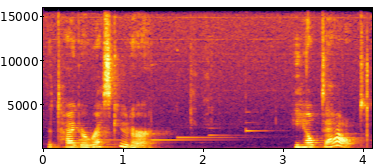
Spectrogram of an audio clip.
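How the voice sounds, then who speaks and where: A woman reading a picture book aloud to children as a storyteller, with an expressive, dramatic manner. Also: fairly high pitch, slow pace, vocal fry, faint music behind. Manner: expressive, dramatic reading with questions to young listeners. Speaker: volunteer storyteller.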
